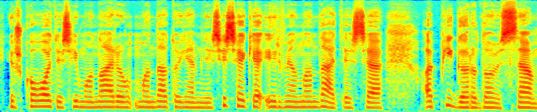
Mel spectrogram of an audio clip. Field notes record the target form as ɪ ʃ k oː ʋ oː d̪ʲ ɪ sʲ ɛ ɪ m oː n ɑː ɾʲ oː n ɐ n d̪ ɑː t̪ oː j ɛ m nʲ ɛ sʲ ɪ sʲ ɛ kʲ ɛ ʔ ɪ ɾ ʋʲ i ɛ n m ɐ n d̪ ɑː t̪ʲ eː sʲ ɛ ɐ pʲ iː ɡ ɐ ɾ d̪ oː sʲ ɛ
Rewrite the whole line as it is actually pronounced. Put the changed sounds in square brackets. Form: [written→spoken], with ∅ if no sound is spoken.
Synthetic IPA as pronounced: ɪ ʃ k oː ʋ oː [d̪ʲ→t̪ʲ] ɪ sʲ ɛ ɪ m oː n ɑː ɾʲ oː [n→m] ɐ n d̪ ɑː t̪ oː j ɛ m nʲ ɛ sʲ ɪ sʲ ɛ kʲ ɛ ʔ ɪ ɾ ʋʲ i ɛ n m ɐ n d̪ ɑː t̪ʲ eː sʲ ɛ ɐ pʲ iː ɡ ɐ ɾ d̪ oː sʲ ɛ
